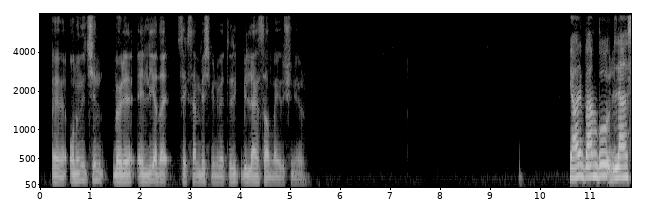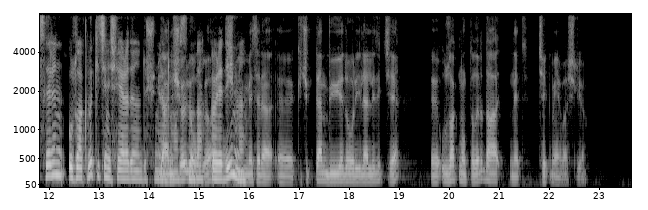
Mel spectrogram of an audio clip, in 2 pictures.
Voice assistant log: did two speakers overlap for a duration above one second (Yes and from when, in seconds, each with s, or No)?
Yes, from 14.2 s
